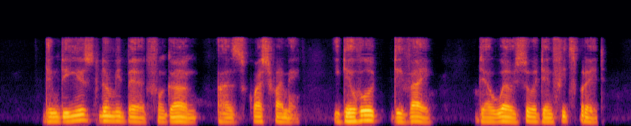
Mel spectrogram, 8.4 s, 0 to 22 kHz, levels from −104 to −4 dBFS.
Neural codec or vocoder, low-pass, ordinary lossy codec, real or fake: codec, 16 kHz, 1.1 kbps, Voila-Tokenizer; 7.2 kHz; none; fake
